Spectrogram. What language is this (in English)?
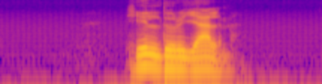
Swedish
